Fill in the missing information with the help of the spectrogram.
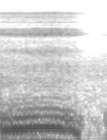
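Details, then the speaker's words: A single deep, rattling snore on the in-breath, lasting under a second before fading, played as an example of the sound a person makes in sleep: snoring. "звук который человек может издавать во время сна Он мешает спать всем остальным и как правило Это говорит о некоторых проблемах со здоровьем"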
